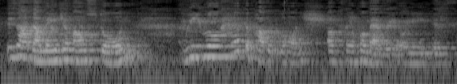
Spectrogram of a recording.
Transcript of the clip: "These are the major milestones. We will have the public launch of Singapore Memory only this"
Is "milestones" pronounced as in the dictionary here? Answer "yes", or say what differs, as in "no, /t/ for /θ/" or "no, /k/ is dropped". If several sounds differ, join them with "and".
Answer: no, /n/ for /l/ and /z/ is dropped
